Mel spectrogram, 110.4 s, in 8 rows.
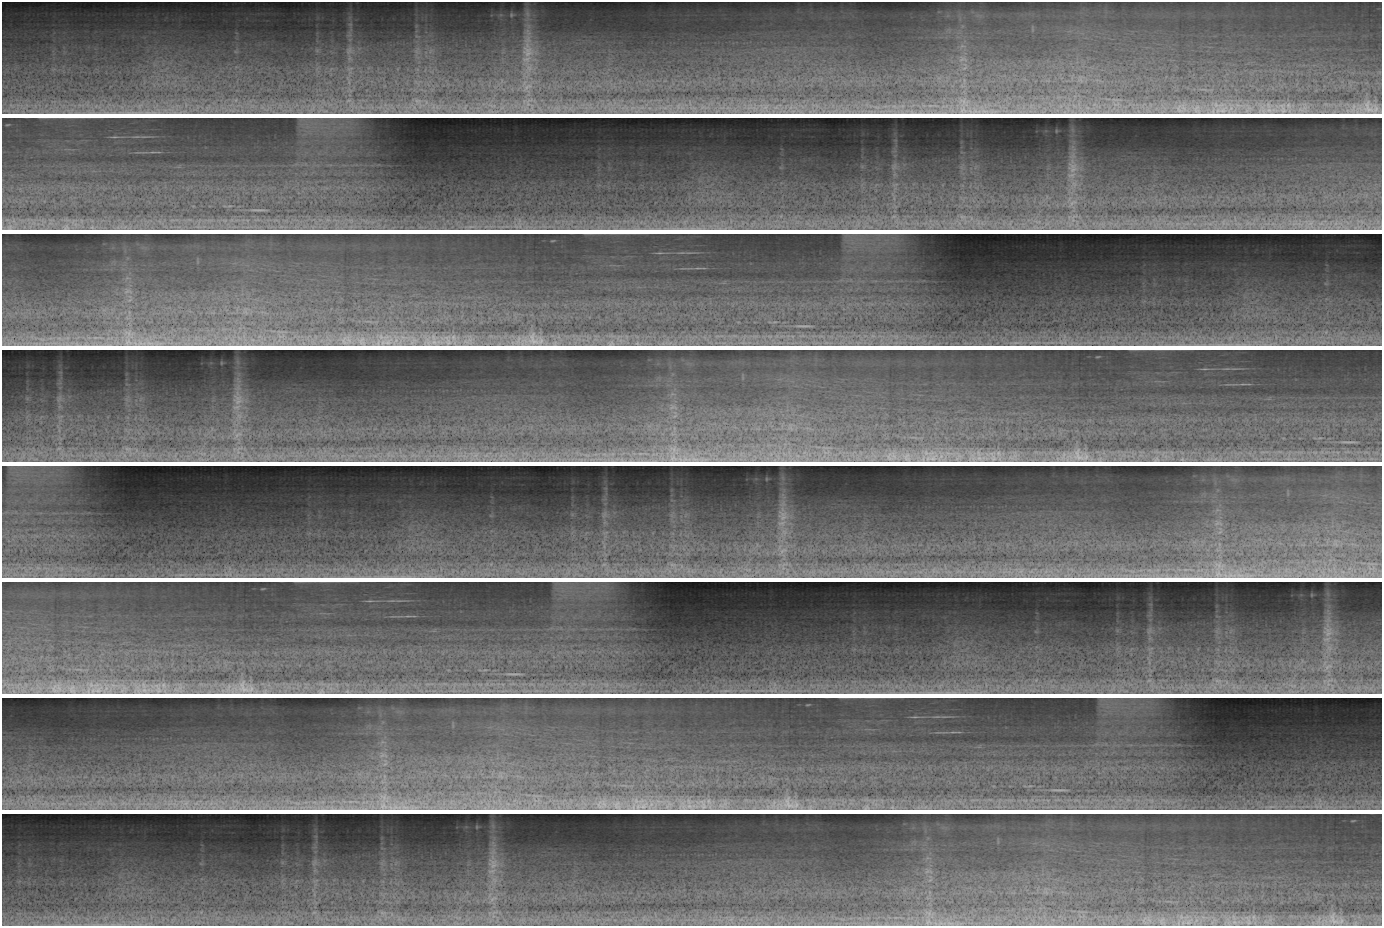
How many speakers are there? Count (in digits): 0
